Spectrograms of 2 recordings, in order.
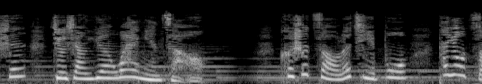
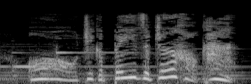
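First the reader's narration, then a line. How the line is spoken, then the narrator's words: Admiring exclamation. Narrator (Chinese): 感叹的说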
